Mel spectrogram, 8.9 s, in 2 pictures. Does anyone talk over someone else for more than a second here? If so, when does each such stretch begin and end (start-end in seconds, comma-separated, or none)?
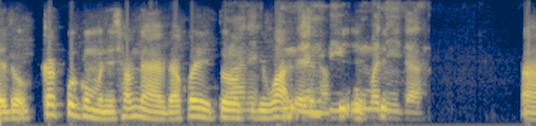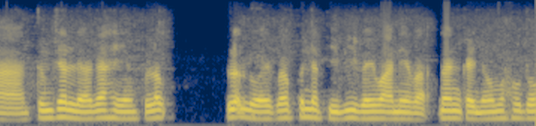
1.9-3.3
